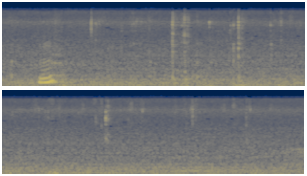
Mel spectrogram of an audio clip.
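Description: Quiet chewing of noodle soup, with a few faint light clicks, likely of the metal spoon and fork. About half a second in there is a short rising hum.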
